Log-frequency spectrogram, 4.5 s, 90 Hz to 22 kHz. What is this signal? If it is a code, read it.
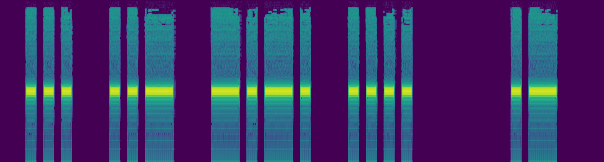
Morse code, heard as a keyed tone, about 18 wpm, spaced as for 15 wpm, 1000 Hz. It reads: SUCH A
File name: qotdfiles / 15wpm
